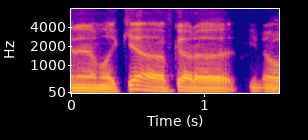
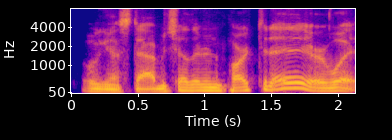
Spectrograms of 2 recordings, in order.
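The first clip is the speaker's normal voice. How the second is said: mock-offhand, casual, acted tone. Speaker recounting chatting with someone about prison, in a mock-offhand tone. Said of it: "I'm offhanded".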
